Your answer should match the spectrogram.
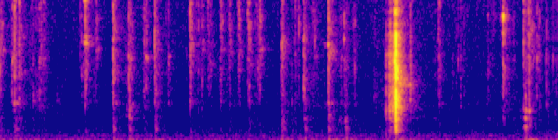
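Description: Faint typing on a computer keyboard: a scatter of soft, irregular keystrokes, with one louder keystroke about three seconds in.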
